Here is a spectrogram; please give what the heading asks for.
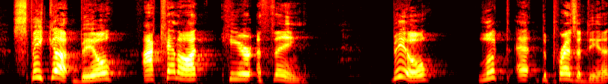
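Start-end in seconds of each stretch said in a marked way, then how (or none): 0.2-4.1 play-acted, very loud, booming shout. Retelling the president interrupting a staff lunch prayer: retelling a very loud shout. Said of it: "shouted out in a very loud voice".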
